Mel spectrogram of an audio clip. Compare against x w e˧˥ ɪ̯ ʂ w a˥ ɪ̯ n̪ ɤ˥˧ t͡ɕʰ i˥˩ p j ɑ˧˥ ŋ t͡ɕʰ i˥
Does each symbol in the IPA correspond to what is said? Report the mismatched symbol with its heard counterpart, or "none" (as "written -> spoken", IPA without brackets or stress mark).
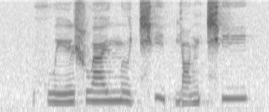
none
